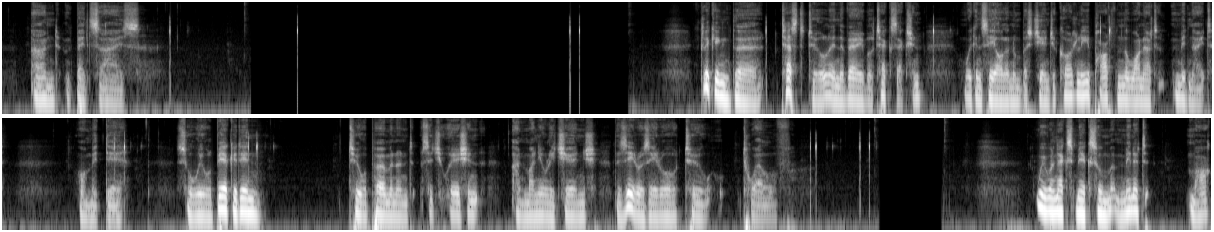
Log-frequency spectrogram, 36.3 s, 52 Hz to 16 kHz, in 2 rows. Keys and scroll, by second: 5.4 typing.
